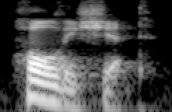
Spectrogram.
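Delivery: ordinary talk, nothing marked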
